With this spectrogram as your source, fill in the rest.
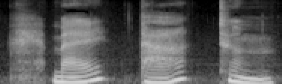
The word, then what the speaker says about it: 말다툼: 말이 꾸며주는 말이고이 꾸며주는 말에 리을 받침이 디귿을 만나지만 예외라 쌍디 말 다툼 말다툼 예문 읽어 볼게요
